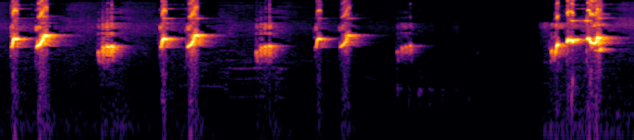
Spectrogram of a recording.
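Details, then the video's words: Black-crested bulbul singing in a training master, giving a steady series of short two-note whistled phrases about every half second, then a pause of over a second before a denser closing burst. "Kutilang Emas Buat Masteran"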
